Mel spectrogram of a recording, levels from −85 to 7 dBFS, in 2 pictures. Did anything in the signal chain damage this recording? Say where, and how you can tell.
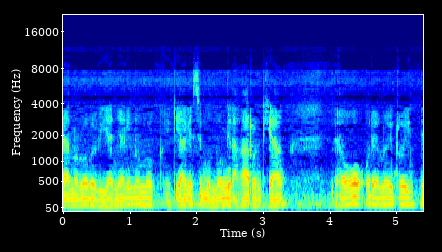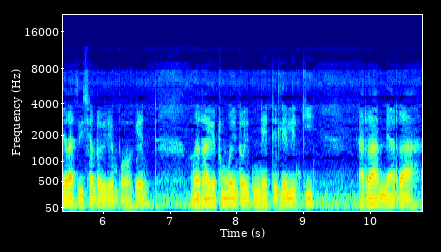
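Yes. Throughout the speech the treble sounds bright but synthetic, with sibilants turning gritty and lispy, and nothing at all above about 12.3 kHz. That points to the codec stage, likely HE-AAC compression at a low rate, in keeping with something near 16 kbps. Only the lower band is truly coded. The upper band is rebuilt by copying lower bands upward under a coarse envelope, so its harmonics fail to line up with the real ones.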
